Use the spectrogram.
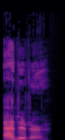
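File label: "editor", American English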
